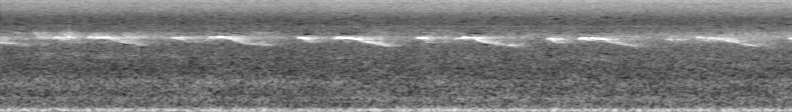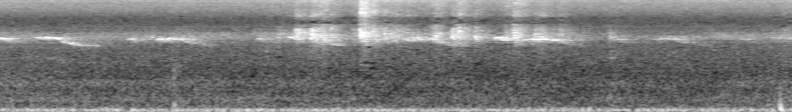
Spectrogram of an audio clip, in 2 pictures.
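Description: A bird chirping in a steady series of short falling notes, about three a second, then a louder burst of chirping near the end, over a low steady hum.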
